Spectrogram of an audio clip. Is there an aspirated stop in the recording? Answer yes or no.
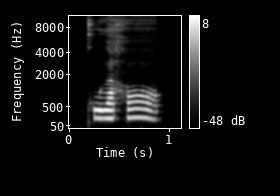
yes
